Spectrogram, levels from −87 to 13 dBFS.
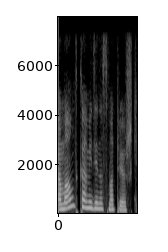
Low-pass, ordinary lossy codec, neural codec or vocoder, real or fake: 7.2 kHz; AAC, 48 kbps; codec, 16 kHz in and 24 kHz out, 1 kbps, XY-Tokenizer; fake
